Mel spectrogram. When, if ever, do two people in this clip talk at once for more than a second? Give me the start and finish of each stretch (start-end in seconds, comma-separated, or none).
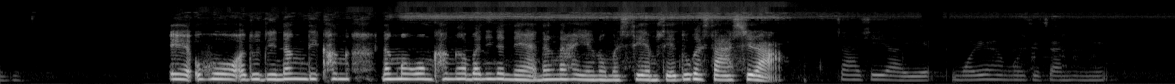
none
